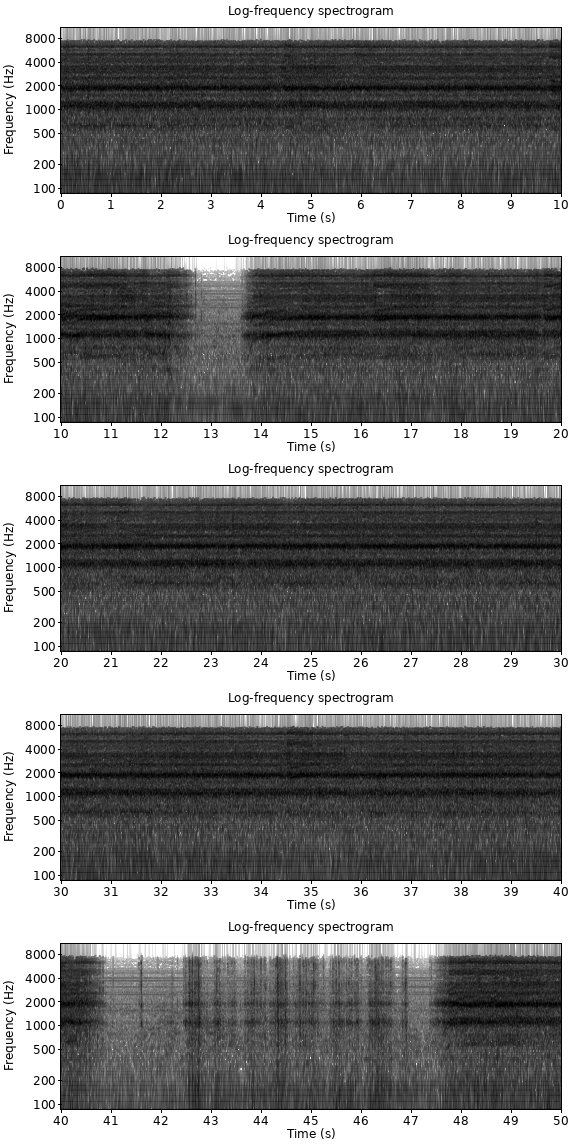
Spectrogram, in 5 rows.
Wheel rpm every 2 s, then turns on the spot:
160, 160, 160, 160, 160, 160, 40, 140, 160, 160, 160, 160, 160, 160, 160, 160, 160, 160, 160, 160, 60, 10, 20, 30, 150.
42-46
